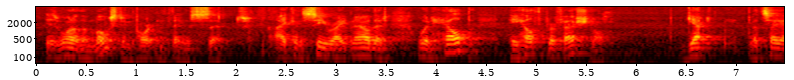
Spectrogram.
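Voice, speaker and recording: A man who treats musicians and dancers, giving a measured, earnest, halting explanation in an interview. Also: lowish voice, darkish tone. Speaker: clinician in performing arts medicine.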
